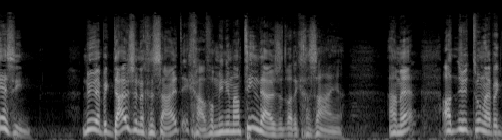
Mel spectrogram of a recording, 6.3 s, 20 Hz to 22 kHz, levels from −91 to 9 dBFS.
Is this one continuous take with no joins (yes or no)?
yes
